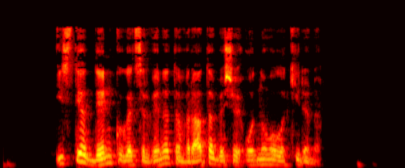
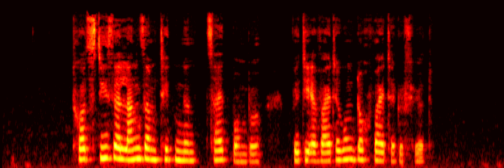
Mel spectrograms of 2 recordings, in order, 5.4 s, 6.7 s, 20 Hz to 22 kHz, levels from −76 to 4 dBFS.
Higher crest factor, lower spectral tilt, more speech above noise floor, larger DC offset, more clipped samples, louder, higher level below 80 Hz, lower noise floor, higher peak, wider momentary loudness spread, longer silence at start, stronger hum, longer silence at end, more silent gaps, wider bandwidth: about the same, 20 dB vs 20 dB; about the same, -3 dB/octave vs -4 dB/octave; first, 53 dB vs 42 dB; neither; neither; second, -22 LUFS vs -19 LUFS; second, -66 dBFS vs -60 dBFS; first, -76 dBFS vs -60 dBFS; second, -4 dBFS vs 0 dBFS; second, 12 LU vs 15 LU; second, 0.75 s vs 0.95 s; neither; about the same, 1.15 s vs 1.05 s; neither; second, 11.5 kHz vs 16.5 kHz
